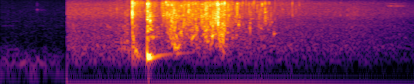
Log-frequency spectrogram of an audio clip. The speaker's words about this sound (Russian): Когда шар пролетал над морем, ёжик отпустил веревку и полетел вниз. Плюхнулся прямо в воду.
